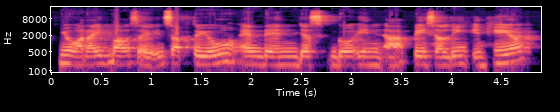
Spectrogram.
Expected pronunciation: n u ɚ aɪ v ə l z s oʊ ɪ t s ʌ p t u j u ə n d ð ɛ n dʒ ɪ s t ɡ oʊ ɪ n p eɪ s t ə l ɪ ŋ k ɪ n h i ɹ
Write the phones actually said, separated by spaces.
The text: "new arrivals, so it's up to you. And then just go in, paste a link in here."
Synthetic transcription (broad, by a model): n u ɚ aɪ b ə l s ɪ t s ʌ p t u j u ə n d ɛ n dʒ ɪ s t ɡ oʊ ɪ n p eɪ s ə l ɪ ŋ k ɪ n h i ɹ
